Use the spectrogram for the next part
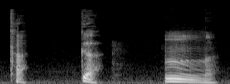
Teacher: velar, using the back of the roof of the mouth.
